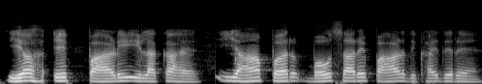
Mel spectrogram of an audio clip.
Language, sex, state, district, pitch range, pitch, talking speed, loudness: Hindi, male, Jharkhand, Deoghar, 145-165 Hz, 150 Hz, 175 wpm, -16 LUFS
